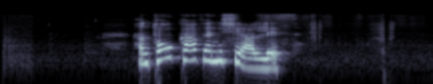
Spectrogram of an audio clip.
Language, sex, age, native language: Icelandic, female, 50-59, Icelandic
